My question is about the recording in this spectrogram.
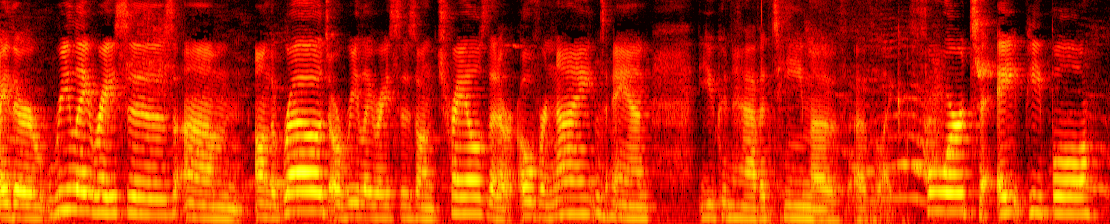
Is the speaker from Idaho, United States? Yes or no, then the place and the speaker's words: no; Clarksville, Indiana, United States; I grew up in Clarksville, Indiana. So just across the river from Louisville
